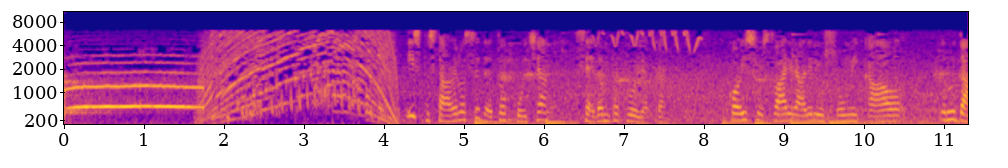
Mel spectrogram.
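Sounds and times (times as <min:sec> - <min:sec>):
wolf howling in a forest: 0:00.0 - 0:04.0
speech: 0:04.3 - 0:11.2.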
